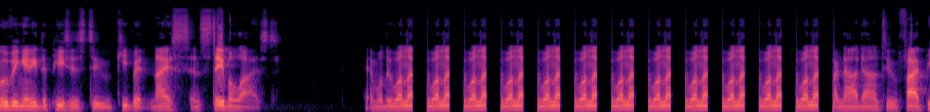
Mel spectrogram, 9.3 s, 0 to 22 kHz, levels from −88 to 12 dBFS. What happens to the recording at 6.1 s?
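At 6.1 s the audio is in the middle of a stutter with silent gaps running from 4.12 to 8.34 s: the same 214 ms burst repeats every 369 ms with 155 ms of digital silence between, likely a stalled stream replaying its last fragment. The waveform shows identical blocks separated by flat silent gaps, which appear as evenly spaced blank vertical strips on a spectrogram.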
